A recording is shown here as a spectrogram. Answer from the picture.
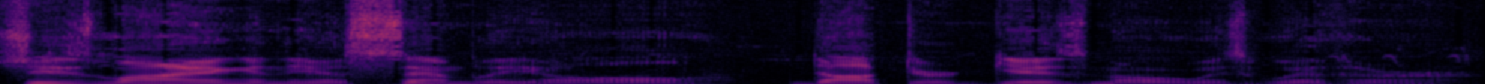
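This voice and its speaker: In a put-on character voice, a man speaks at a very deep, low pitch with very wide pitch swings. His pace is fairly slow. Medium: video game. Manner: deadpan.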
